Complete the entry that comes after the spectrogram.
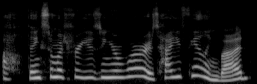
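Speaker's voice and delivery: put-on soft, high, tender voice to a child; warm parental praise. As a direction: gently reassure an upset son. Mother praising son's words.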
